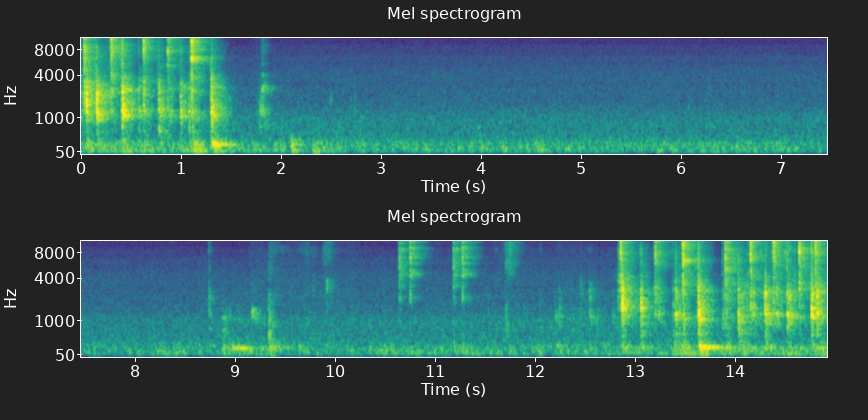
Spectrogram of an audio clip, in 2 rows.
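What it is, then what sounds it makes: Plastic mechanical keyboard. Fingertips of both hands type at a slow pace on a full-size white RK960 mechanical keyboard with round retro plastic keycaps, producing bright, sharp plastic clacks. A quick burst of keystrokes opens the clip, followed by a long near-silent pause, a few scattered presses, and then steady typing resuming through the end.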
